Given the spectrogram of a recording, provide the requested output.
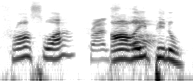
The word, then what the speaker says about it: François Henri Pinault: Oh, I will pronounce it for you. François Henri Pinault.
